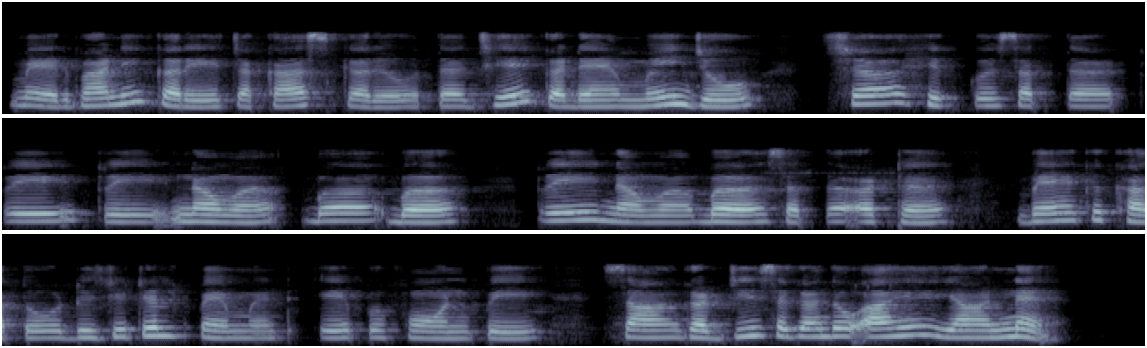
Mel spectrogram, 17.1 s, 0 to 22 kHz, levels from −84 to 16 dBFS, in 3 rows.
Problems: none marked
